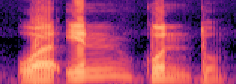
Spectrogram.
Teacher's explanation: maka dalam hukum tajwid kita namakan dengan bacaan Ikhfa ikhfa ikhfa yaitu membaca suara nunnya disamarkan kepada huruf Kaf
